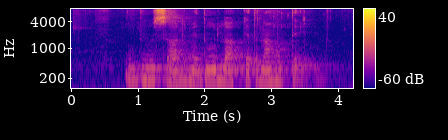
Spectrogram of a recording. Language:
Magahi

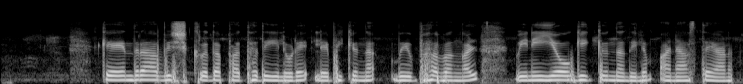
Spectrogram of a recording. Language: Malayalam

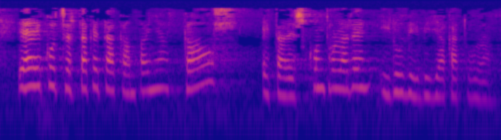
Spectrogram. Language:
Basque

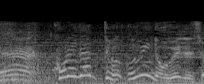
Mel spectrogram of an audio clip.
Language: Japanese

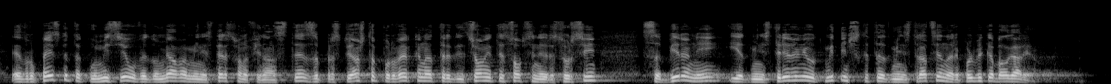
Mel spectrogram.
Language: Bulgarian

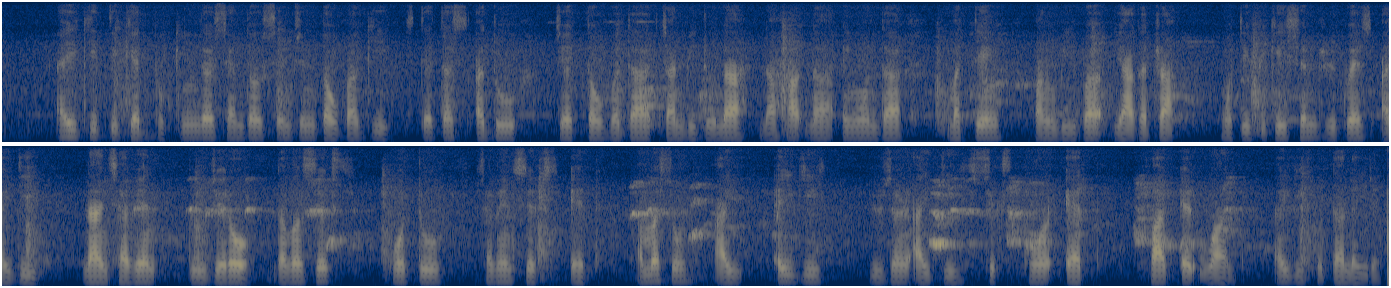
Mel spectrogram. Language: Manipuri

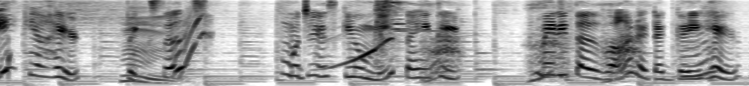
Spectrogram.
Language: Hindi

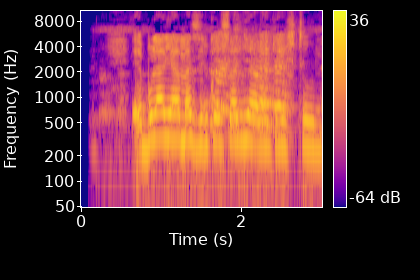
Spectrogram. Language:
Ganda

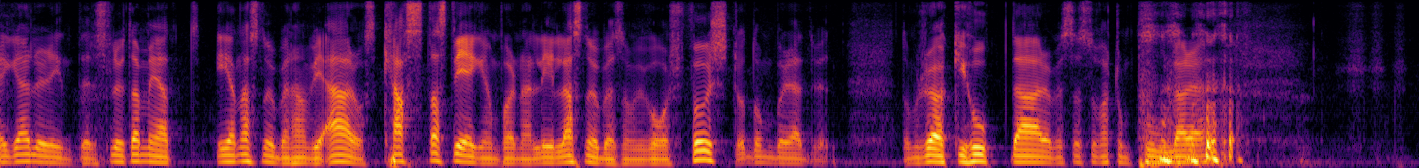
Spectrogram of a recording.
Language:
Swedish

